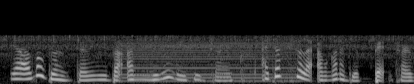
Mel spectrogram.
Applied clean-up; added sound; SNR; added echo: none; Sink (filling or washing) / Water tap, faucet + Wind instrument, woodwind instrument; 14 dB; none.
